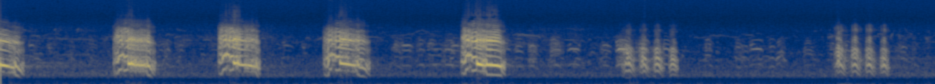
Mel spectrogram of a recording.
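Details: Great black-backed gull calling: a series of harsh, harmonic, slightly descending notes about once a second, then quicker stuttering bursts of short clipped notes near the end, over a quiet background.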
